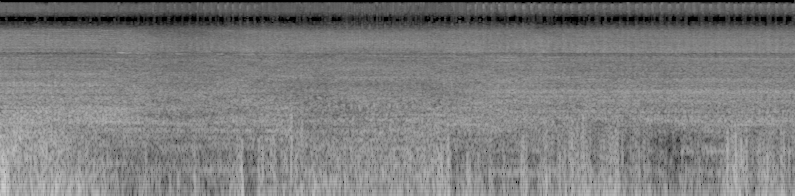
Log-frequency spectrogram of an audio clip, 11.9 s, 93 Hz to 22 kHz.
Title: Is this injector chatter or lifter tick? 55k miles.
